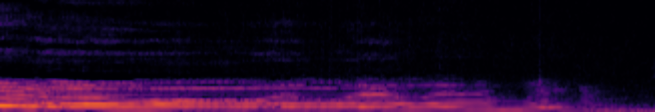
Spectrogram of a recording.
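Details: Husky Ferrari, grumpy and talking back to sneezing indoors, gives one long sustained howl-like moan, steady and slightly falling, lasting nearly three seconds before a soft rustle.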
